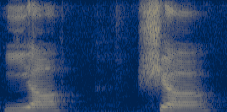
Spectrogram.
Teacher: जीभा थोड़ा सा हमारे तालु में भी छुई और पूरी तरह से नहीं छुई है लेकिन छुई है, और इसमें ऊष्मा मतलब हवा रगड़ लगी है, तो ये ऊष्म व्यंजन के साथ साथ हमारा तालु से संबंधित है।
